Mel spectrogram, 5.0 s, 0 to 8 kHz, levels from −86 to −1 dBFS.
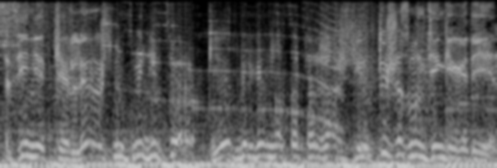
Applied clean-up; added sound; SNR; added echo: neural separator model SepFormer DNS4.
